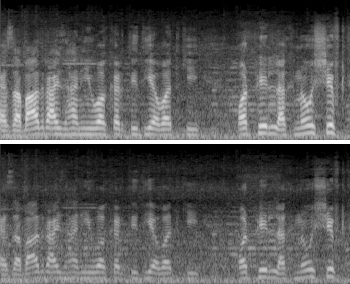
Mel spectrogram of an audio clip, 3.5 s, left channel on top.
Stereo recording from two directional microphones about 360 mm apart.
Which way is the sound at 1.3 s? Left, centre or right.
Centre.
